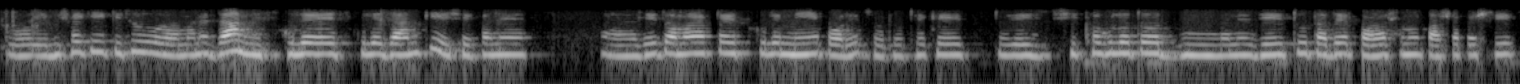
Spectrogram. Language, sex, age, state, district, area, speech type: Bengali, female, 30-45, West Bengal, Howrah, urban, conversation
